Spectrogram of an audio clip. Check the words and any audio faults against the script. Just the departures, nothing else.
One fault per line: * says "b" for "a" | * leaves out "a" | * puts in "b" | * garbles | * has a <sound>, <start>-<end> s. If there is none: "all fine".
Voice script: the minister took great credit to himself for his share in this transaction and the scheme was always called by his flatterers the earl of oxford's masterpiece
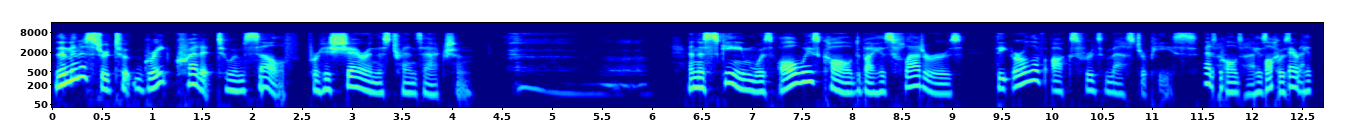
* has a sigh, 4.5-6.1 s
* garbles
